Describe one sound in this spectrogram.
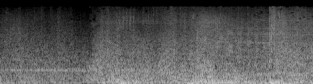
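A robot explodes with a loud burst.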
